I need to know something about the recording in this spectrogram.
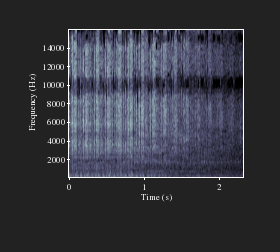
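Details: Toyota Land Cruiser 200 series 1VD diesel (oil changed every 5000 km, full synthetic), failed turbo that caused a siren noise and exhaust smoke while driving: loud, pulsing high-pitched siren whistle over the engine, fading as revs drop.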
